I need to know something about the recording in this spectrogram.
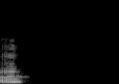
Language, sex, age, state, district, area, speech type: Manipuri, male, 45-60, Manipur, Imphal West, rural, conversation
